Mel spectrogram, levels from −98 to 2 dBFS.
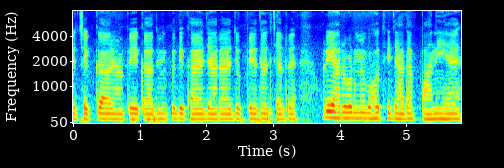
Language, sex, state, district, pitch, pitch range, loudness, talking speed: Hindi, male, Chhattisgarh, Kabirdham, 140 Hz, 135-140 Hz, -19 LUFS, 255 wpm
